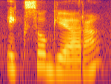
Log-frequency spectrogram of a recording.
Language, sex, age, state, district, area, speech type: Punjabi, female, 30-45, Punjab, Mansa, urban, spontaneous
